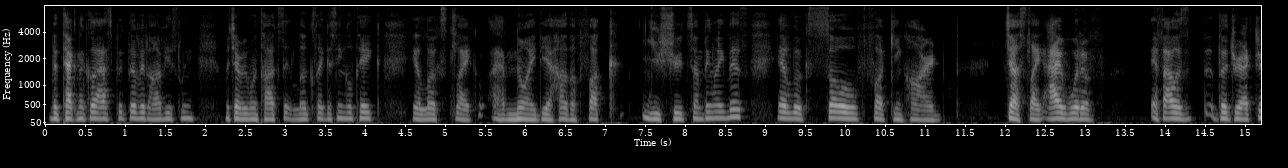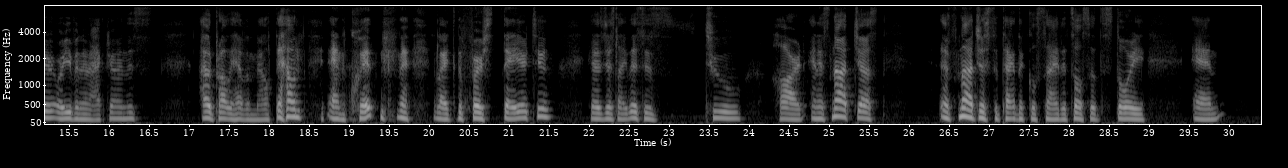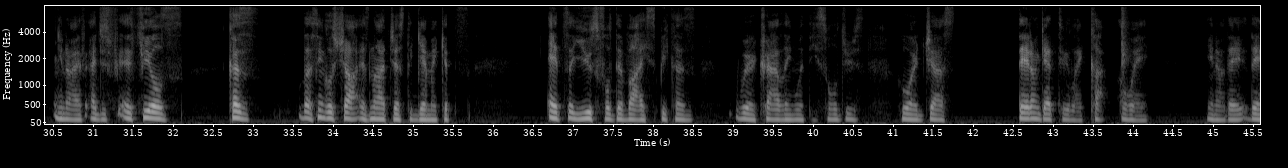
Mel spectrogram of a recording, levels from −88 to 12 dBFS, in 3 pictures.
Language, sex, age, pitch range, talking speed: English, male, 20-39, 125-150 Hz, 170 wpm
